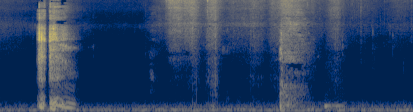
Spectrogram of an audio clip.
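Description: A person coughing close to the microphone: one loud cough about half a second in, and a second, weaker cough about three seconds in.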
